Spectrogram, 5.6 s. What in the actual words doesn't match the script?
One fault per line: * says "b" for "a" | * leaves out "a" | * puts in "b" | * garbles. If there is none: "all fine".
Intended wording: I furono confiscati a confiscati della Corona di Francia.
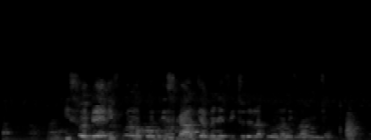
* puts in "suoi beni"
* says "beneficio" for "confiscati"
